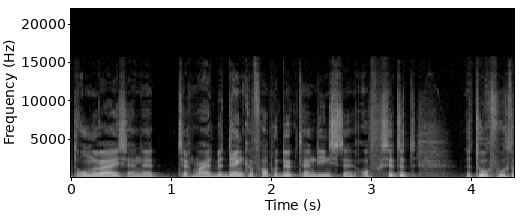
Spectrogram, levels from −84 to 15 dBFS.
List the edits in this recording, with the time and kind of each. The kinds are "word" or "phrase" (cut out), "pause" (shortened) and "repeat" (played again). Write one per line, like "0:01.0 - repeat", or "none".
0:02.0 - word

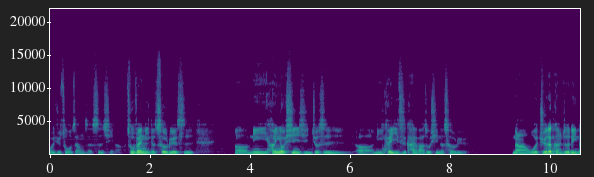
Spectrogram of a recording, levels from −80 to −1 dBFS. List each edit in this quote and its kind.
none

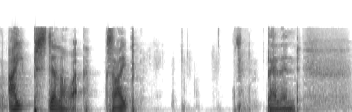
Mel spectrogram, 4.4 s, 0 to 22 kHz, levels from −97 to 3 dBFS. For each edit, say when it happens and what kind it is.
0:01.3 - word

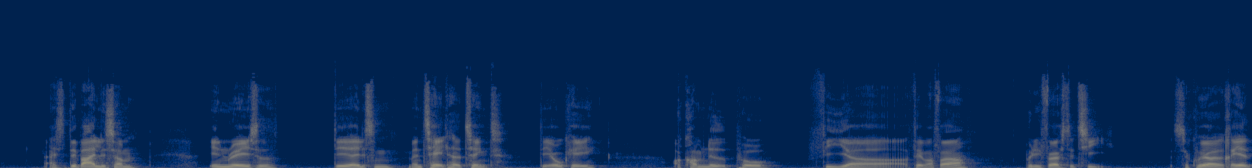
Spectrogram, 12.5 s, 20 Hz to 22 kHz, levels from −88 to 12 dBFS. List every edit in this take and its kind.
none

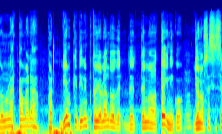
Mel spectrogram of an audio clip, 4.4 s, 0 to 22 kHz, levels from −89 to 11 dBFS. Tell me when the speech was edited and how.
0:01.4 - word
0:01.8 - word

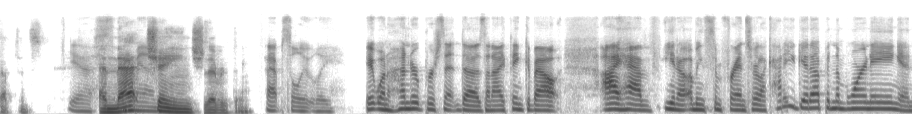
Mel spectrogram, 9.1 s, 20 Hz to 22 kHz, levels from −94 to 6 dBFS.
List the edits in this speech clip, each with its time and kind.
0:02.0 - word
0:02.6 - pause
0:06.0 - word

